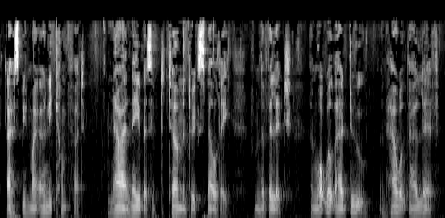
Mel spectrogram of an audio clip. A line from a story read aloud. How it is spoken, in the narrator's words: said the old man, sighing heavily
